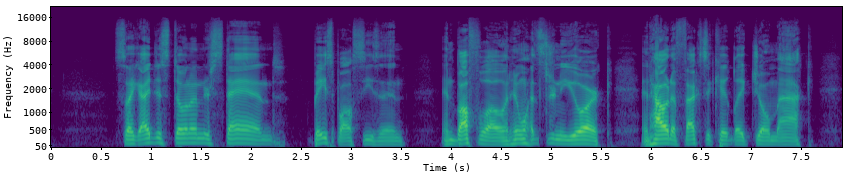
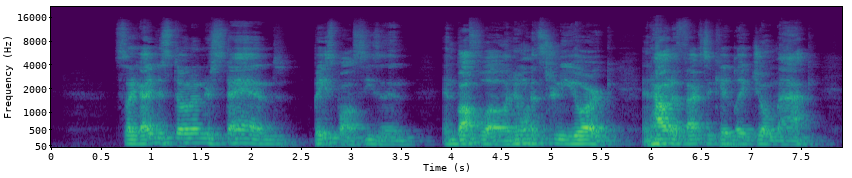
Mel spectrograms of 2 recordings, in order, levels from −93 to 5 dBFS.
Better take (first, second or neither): first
